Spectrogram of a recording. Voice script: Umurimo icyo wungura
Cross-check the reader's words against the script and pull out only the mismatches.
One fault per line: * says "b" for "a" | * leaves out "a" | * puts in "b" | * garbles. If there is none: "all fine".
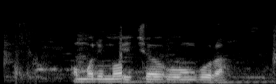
all fine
